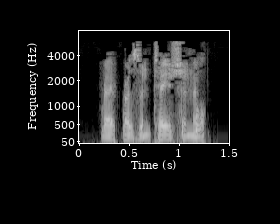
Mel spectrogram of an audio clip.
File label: "representational", English; adjectives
